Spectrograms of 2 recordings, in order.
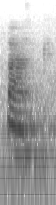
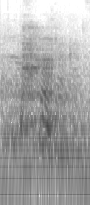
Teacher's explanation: with the voiceless sound there's a big puff of air you can feel it with your hands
